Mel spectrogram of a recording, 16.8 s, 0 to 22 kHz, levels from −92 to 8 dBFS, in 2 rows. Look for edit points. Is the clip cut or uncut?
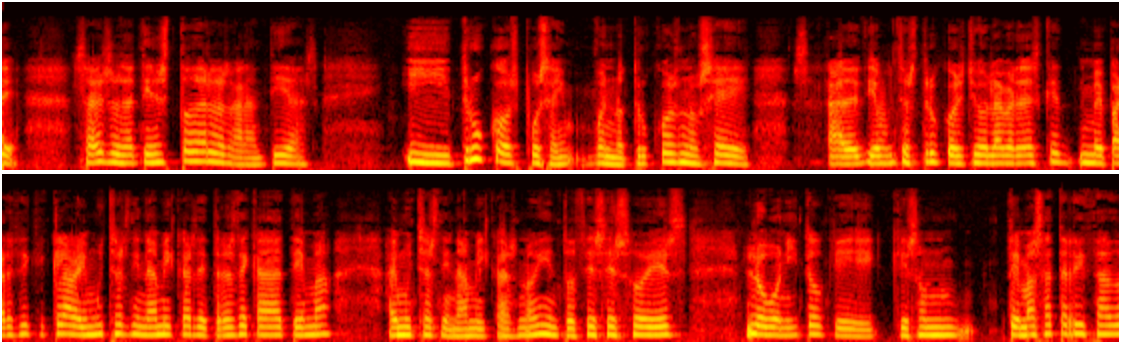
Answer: uncut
